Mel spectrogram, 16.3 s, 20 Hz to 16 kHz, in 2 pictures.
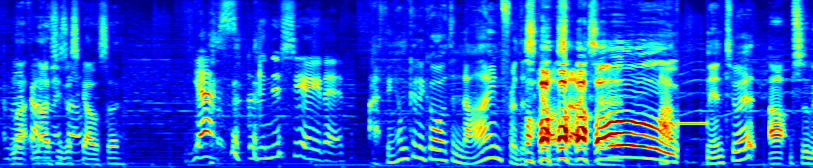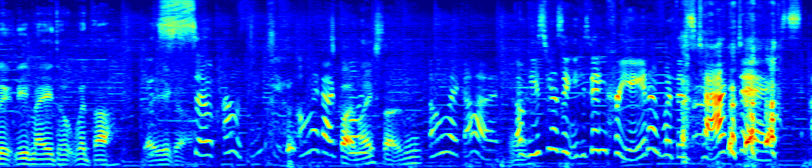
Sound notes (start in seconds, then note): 2.0 laughs; 5.2 scouser laughs; 6.6 beep; 14.9 scouser laughs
